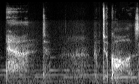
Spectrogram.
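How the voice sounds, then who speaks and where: This is a man's voice. He is whispering. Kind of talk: ASMR whisper ramble, casual personal storytelling. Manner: whispered.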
